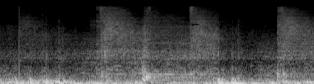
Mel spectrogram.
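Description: A large crowd cheers and makes noise outdoors.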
